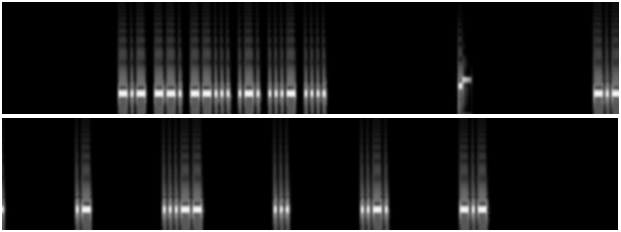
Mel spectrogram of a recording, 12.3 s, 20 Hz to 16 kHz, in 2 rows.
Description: Morse code, heard as a keyed tone, about 40 wpm, spaced as for 17 wpm, 700 Hz. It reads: KG7RVH KA3SFK
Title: USA Call Signs - 6 Characters - 8x Character Spacing - 40wpm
